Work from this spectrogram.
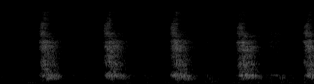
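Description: Five rhythmic, evenly spaced breaths panting in and out through the nose during yoga practice, soft and close, each a short airy puff with quiet gaps between.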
